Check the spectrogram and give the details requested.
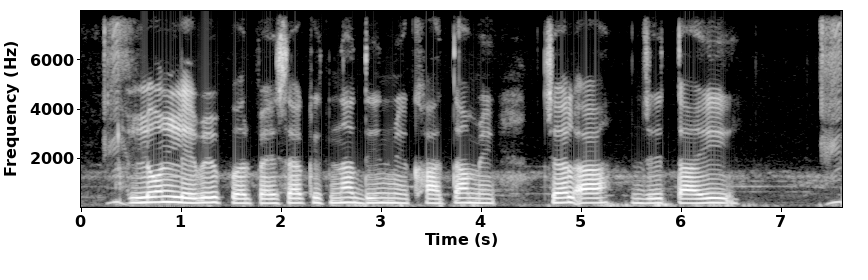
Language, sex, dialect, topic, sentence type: Magahi, female, Central/Standard, banking, question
